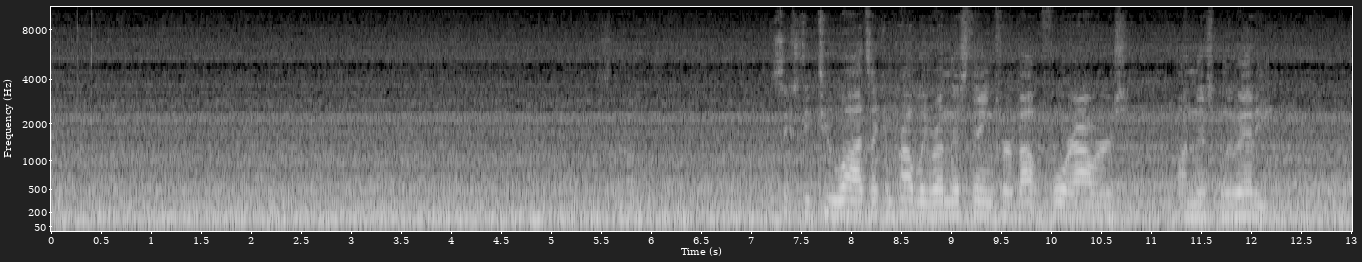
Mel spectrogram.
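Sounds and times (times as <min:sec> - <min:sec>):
air heater running: 0:00.0 - 0:13.0.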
